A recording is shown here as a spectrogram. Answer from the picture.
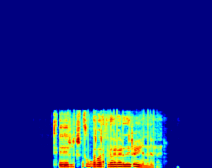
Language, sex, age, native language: Icelandic, female, 30-39, Icelandic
